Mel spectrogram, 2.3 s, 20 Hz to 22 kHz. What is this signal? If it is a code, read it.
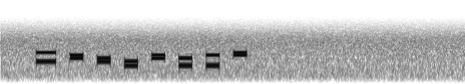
Multi-frequency trunk signalling (R1, as on North American trunks), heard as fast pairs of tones, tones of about 70 ms. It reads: KP 063058 ST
